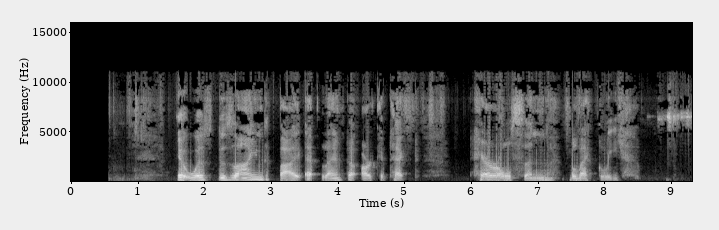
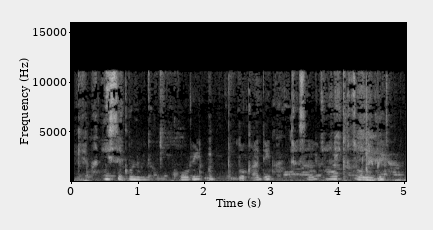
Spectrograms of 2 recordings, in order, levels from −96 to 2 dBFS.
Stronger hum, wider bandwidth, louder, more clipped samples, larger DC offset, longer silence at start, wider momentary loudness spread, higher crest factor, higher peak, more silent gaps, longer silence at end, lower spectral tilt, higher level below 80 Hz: neither; about the same, 11.5 kHz vs 12 kHz; first, -19 LUFS vs -31 LUFS; neither; neither; first, 0.95 s vs 0.05 s; about the same, 19 LU vs 17 LU; about the same, 20 dB vs 22 dB; first, 0 dBFS vs -10 dBFS; neither; about the same, 0 s vs 0 s; about the same, -3.5 dB/octave vs -3 dB/octave; about the same, -52 dBFS vs -50 dBFS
